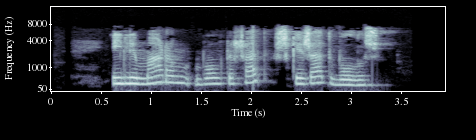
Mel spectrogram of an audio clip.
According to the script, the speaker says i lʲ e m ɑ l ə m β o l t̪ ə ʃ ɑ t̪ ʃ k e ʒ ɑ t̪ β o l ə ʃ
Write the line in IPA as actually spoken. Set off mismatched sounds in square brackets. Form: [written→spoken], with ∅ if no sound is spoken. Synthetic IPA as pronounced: i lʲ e m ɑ [l→ɾ] ə m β o l t̪ ə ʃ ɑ t̪ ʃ k e ʒ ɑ t̪ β o l ə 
